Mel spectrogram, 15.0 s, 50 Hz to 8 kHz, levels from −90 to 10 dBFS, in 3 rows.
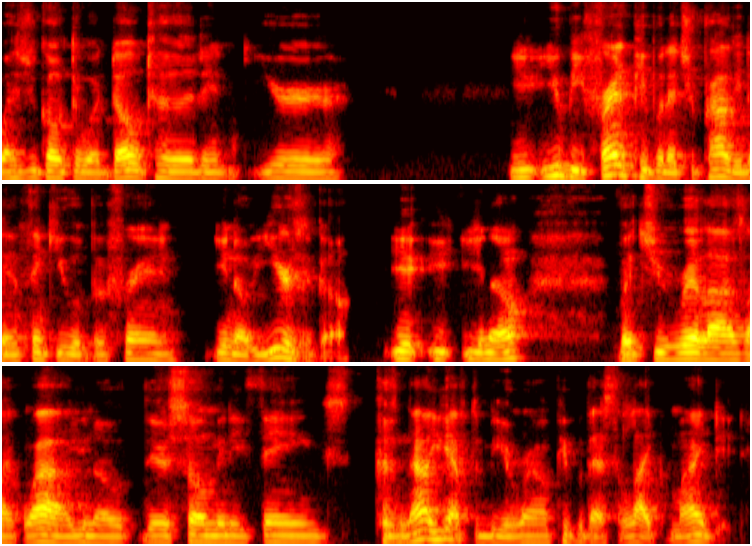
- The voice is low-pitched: Yes, low, 105 Hz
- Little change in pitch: Yes, narrow, 2.3 semitones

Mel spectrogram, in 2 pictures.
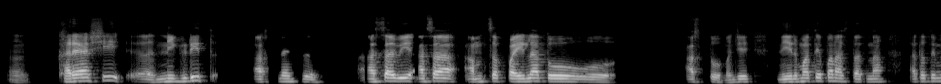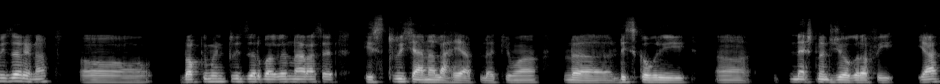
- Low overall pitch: Yes, low, 120 Hz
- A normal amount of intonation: Yes, average, 4.4 semitones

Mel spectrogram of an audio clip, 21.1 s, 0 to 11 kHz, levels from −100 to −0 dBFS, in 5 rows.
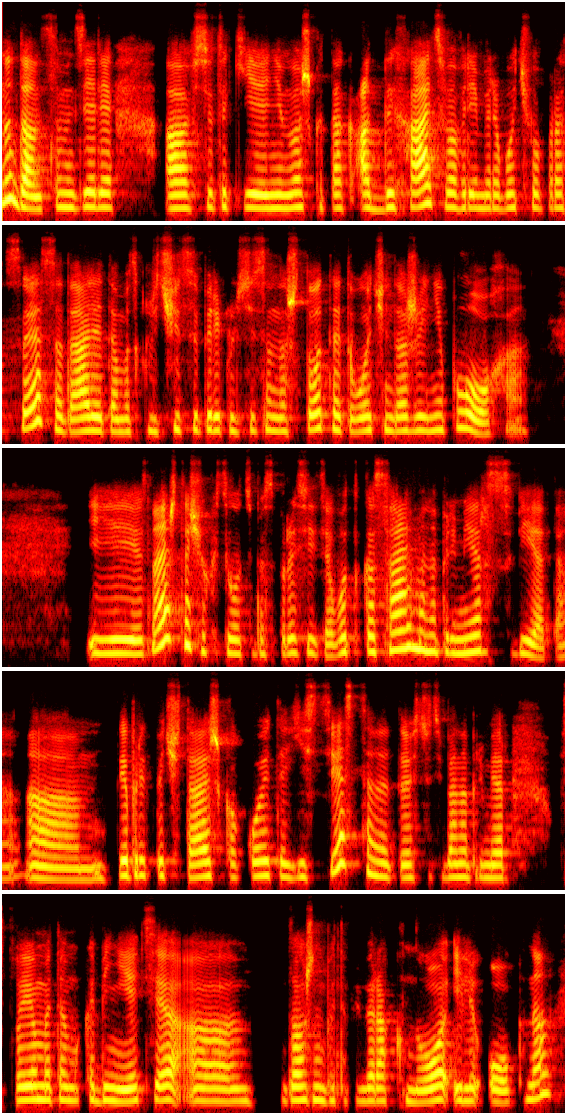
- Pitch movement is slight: Yes, narrow, 2.0 semitones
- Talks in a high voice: Yes, high, 205 Hz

